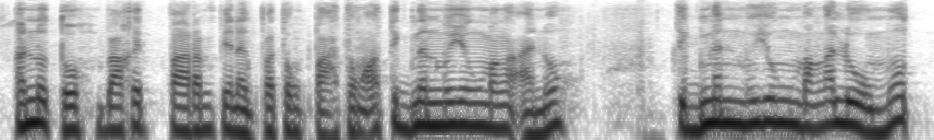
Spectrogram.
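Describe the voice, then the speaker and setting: A man vlogging as he explores an abandoned forest site outdoors, talking in tense, hushed phrases. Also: on the high side, fairly even intonation, quick pace, dry recording, muffled recording. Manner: tense, wary, talks in short hushed phrases. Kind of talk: hushed exploration vlog narration.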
